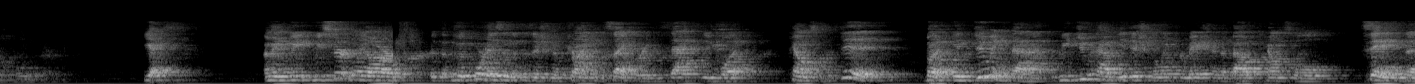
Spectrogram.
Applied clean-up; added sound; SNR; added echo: neural separator model SepFormer DNS4.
